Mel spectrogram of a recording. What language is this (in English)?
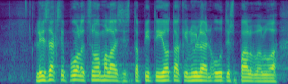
Finnish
